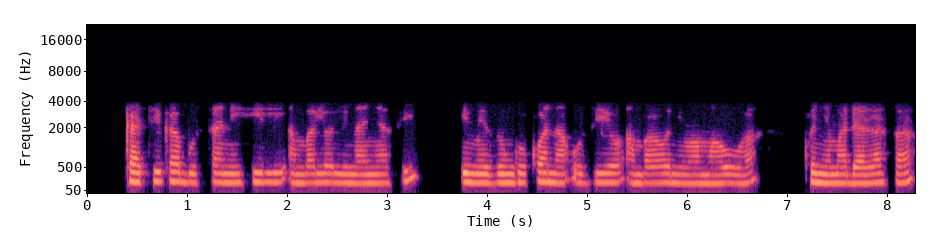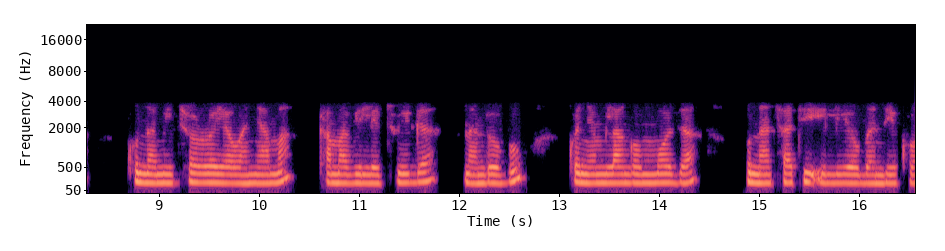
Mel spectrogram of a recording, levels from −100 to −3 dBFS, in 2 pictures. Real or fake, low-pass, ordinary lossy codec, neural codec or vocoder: real; 3.6 kHz; Opus, 16 kbps; none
